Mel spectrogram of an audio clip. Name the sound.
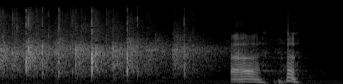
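church audience clapping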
